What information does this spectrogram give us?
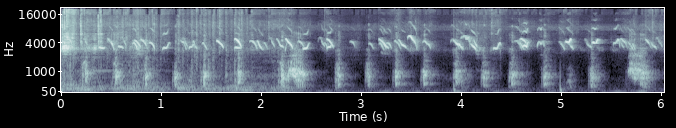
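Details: Just-hatched baby chicks in a group, giving a steady stream of shrill, rising-then-falling cheeps several per second, with repeated dull knocks and rustling below the peeping.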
